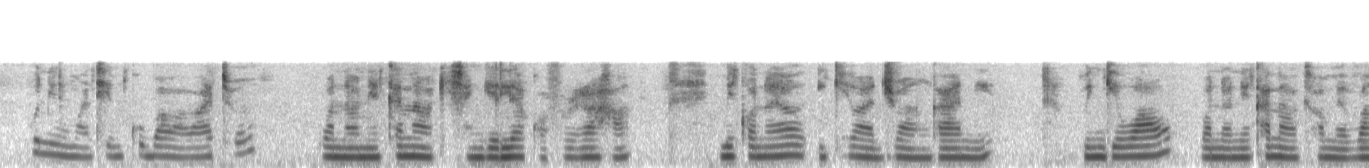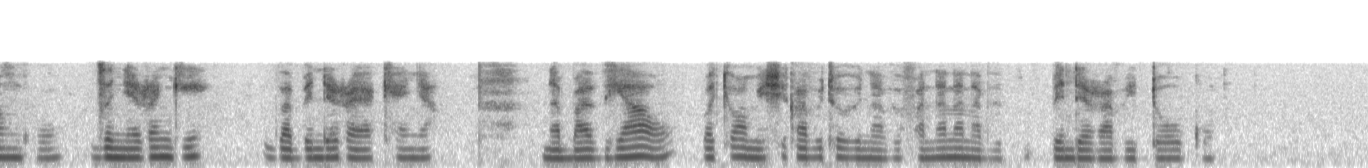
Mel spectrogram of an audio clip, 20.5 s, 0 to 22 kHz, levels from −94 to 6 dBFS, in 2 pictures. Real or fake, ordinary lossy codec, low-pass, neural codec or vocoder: real; AAC, 48 kbps; 5.4 kHz; none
